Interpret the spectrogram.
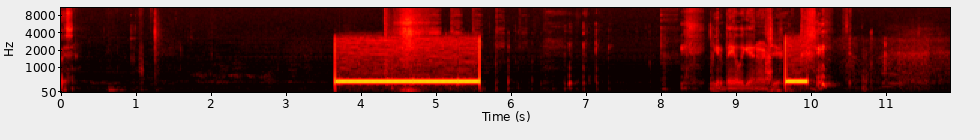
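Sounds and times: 
speech: 0.0 - 0.2, 8.7 - 10.2
telephone dial tone while calling someone back: 3.6 - 5.6, 9.6 - 10.0.

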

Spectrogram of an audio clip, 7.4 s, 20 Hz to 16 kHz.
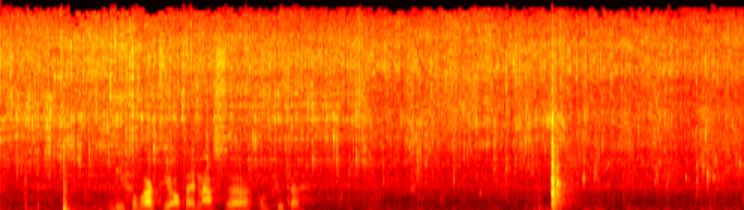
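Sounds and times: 
warm tap water splashing into a sink while rinsing a child's water bottle: 0.0 - 7.4
speech: 1.1 - 3.2
plastic clunk: 5.4 - 5.8.

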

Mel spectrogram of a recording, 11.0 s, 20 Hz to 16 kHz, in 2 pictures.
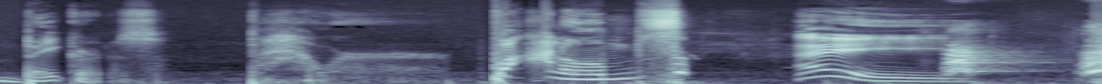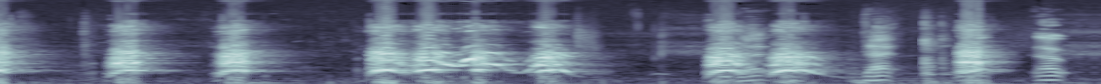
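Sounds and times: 
speech: 0.3 - 0.9, 1.5 - 1.8, 2.8 - 5.0
dog barking: 4.8 - 10.7.

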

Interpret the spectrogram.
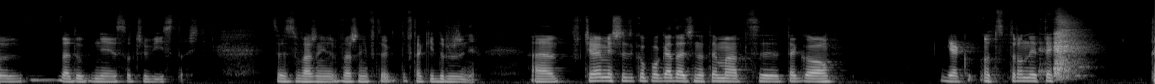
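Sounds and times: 
speech: 0.0 - 8.5, 9.4 - 10.8
sneeze: 10.4 - 11.0.

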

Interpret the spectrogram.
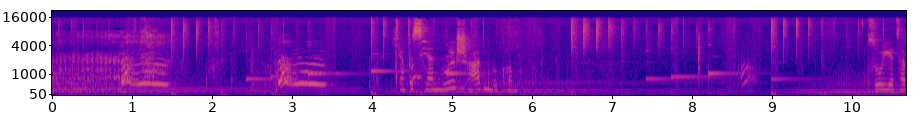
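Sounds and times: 
video game wolves barking: 0.0 - 1.6, 2.8 - 3.5
speech: 0.9 - 1.7, 2.8 - 3.6, 4.3 - 6.0, 10.3 - 10.6.

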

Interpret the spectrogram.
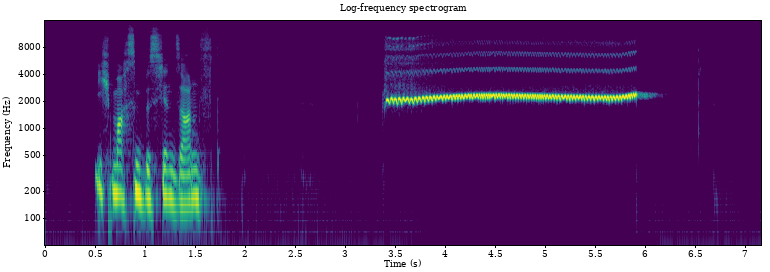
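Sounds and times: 
speech: 0.5 - 1.8
wooden trill whistle blown softly: 3.4 - 6.2.

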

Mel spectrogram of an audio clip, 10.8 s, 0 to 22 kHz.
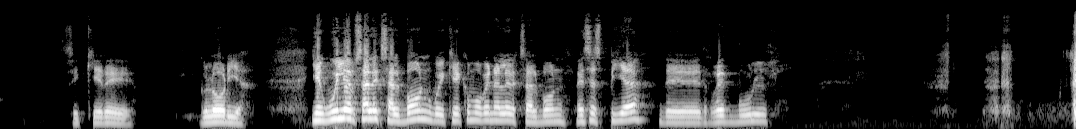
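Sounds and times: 
speech: 0.7 - 1.4, 2.0 - 7.9
person sneezing: 9.9 - 10.7.

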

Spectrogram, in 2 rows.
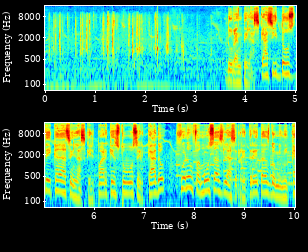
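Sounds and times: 
horse hooves clip-clopping in a trot: 0.0 - 4.5
speech: 3.7 - 10.0.

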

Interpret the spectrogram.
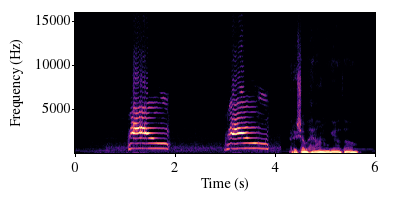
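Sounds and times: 
cat meowing: 0.6 - 4.1
speech: 4.4 - 5.8.

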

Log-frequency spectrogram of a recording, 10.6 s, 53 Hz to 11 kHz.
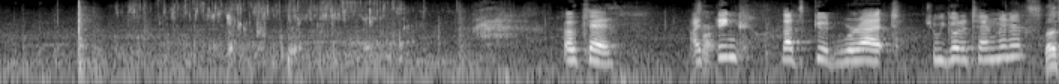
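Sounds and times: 
voice imitating a waterfall: 1.3 - 4.3
speech: 2.3 - 2.8, 5.6 - 6.2, 6.9 - 10.5.

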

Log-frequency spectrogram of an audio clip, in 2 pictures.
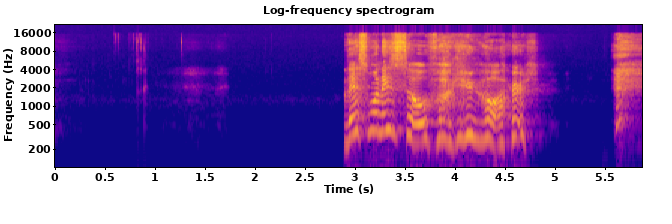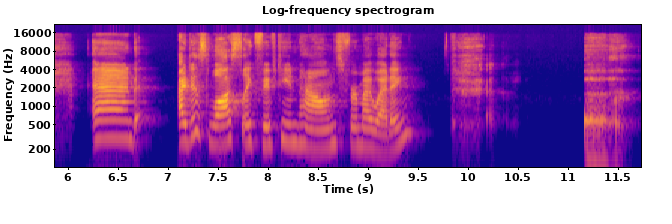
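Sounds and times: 
speech: 2.9 - 4.9, 7.1 - 10.3, 11.2 - 11.6
breathy sound: 9.8 - 10.3
person burping loudly: 11.2 - 11.7.

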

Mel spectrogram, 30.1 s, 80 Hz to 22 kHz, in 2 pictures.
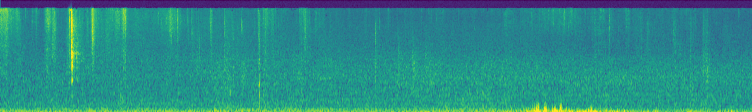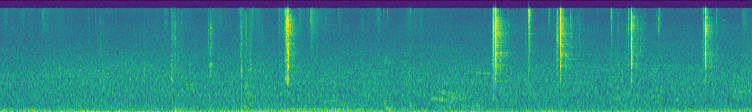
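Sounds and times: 
low steady outdoor rumble: 0.0 - 30.0
pruning shears snipping a backyard tree: 1.3 - 2.0, 20.6 - 21.1, 24.8 - 28.0, 29.0 - 29.5.

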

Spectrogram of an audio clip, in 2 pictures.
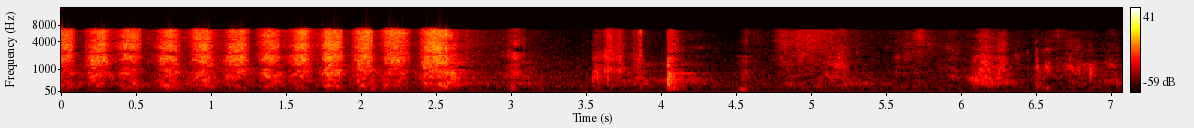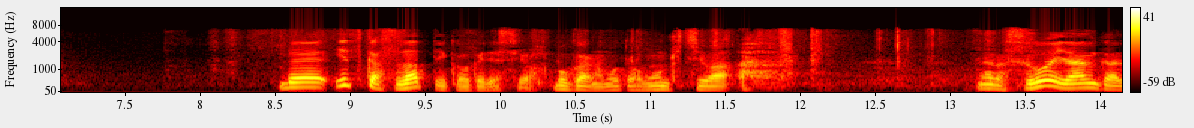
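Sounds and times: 
saw cutting a large tree branch: 0.0 - 2.7
speech: 8.6 - 12.0, 13.2 - 14.1.

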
